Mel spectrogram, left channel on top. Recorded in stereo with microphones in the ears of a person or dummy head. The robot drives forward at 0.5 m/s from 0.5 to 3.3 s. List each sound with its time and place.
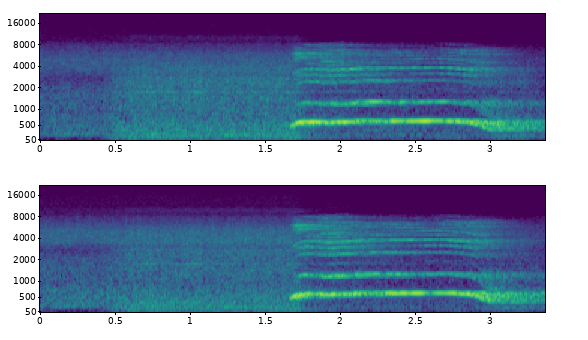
1.7 s a shout: centre (ahead or behind), 0.7 m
